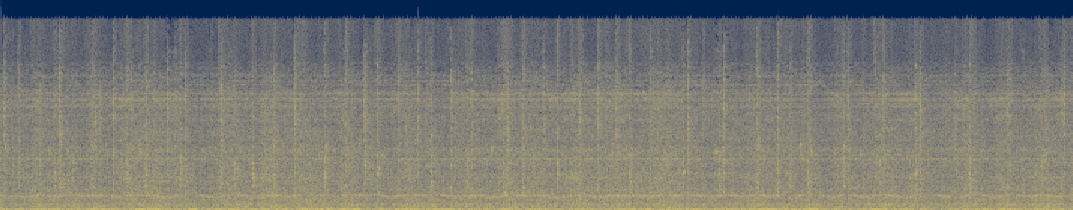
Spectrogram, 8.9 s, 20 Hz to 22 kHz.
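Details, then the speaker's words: Fox-body Mustang V8 at warm idle after thermostat install: quick, even clacking tick over the rumble from the valvetrain; owner suspects stock rockers. Engine not heating, water pump suspected of not circulating coolant. "Yeah, you know, it almost sounds like that, the clacking noise coming from the valve range. I bet you this thing's got stock rockers on it."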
